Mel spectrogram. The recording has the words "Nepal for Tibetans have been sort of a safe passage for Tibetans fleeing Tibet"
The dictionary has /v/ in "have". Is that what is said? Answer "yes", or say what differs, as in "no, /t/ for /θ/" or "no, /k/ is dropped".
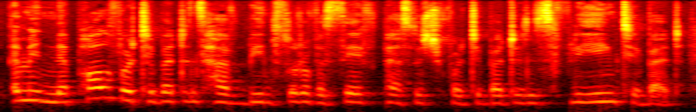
yes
